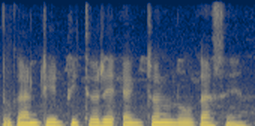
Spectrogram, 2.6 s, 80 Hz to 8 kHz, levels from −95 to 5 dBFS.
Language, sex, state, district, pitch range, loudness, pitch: Bengali, female, Assam, Hailakandi, 160-175 Hz, -15 LUFS, 165 Hz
